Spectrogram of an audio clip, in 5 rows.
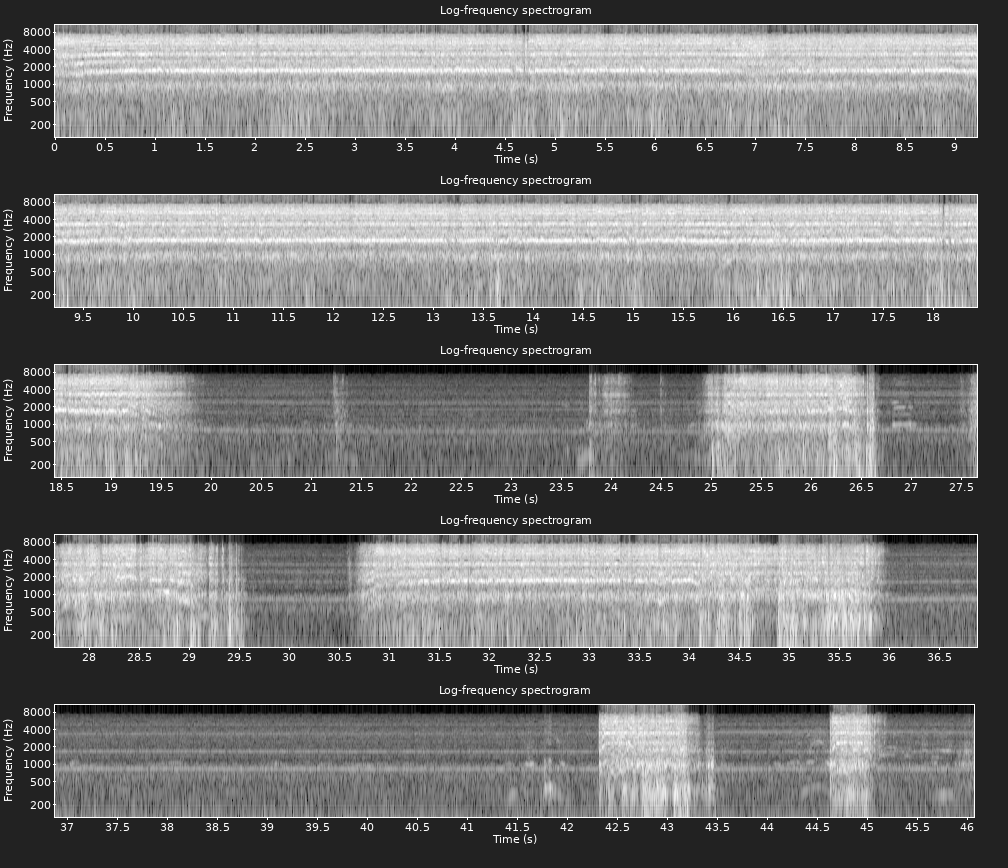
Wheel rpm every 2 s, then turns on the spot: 220, 230, 230, 230, 230, 230, 230, 230, 220, 160, 0, 0, 60, 110, 160, 110, 230, 250, 10, 0, 0, 110, 50.
none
